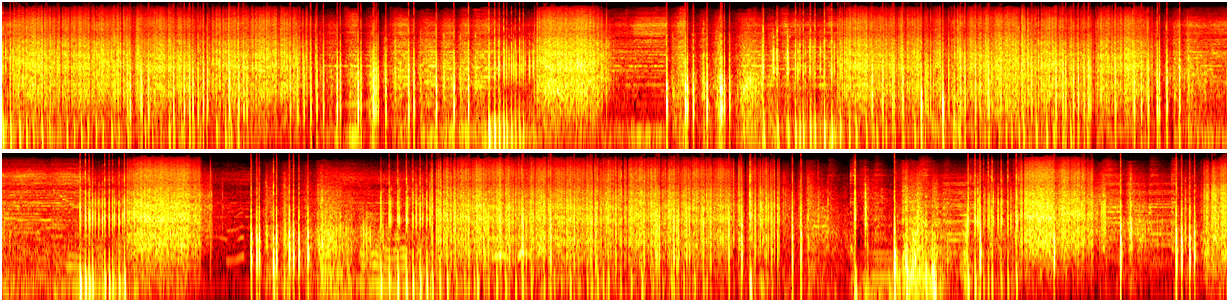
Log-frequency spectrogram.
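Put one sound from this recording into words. Fireworks crackle and pop rapidly overhead.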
